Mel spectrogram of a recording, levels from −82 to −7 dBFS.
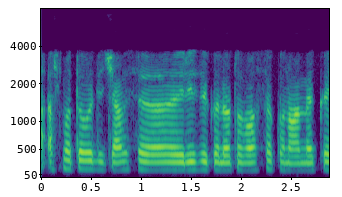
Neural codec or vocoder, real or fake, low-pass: none; real; 7.2 kHz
